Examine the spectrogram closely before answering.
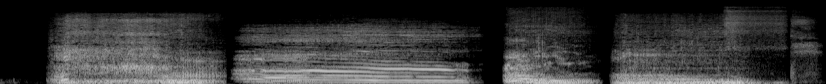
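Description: A loud Triceratops dinosaur sound effect from a film: a harsh roar, then a long wavering, tonal bellow, followed by a short growl and another rasping roar, all without any talking.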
